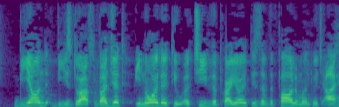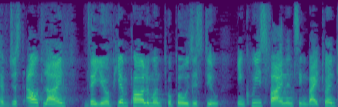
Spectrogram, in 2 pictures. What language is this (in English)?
English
